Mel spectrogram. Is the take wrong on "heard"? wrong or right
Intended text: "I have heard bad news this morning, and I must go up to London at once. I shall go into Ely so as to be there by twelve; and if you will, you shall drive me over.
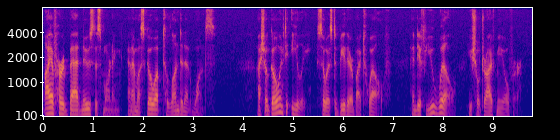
right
